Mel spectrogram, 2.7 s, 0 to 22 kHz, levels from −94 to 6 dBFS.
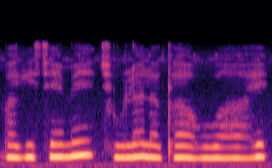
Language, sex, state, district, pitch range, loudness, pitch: Hindi, female, Madhya Pradesh, Bhopal, 265-285 Hz, -12 LUFS, 275 Hz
